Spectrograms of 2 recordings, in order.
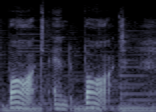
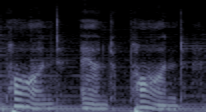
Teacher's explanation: it is defined by the low back merger in which the speakers do not distinguish the sound between the vowels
